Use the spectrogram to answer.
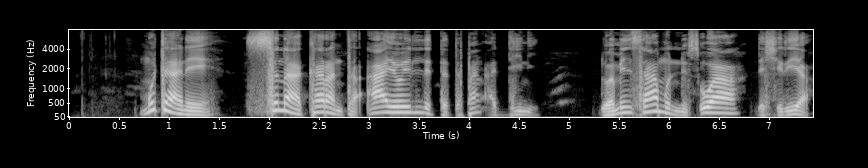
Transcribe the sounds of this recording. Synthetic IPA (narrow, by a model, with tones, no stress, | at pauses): mʊ˦taː˨neː˦ | sʊ˦naː˨kɐ˦ɾɐ˨nta̰˨ʔaː˦joː˦jɪ˦nlɪ˨tːɐ˨tːɐ˨ɸɐ˦ŋʔa̰˨dːiː˦niː˨ | doː˨mɪ˦nsaː˦mʊ˨nːʊ˨sʼʊ˦waː˦da˨ʃɪ˨ɾɪ˦ja̰ː˨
